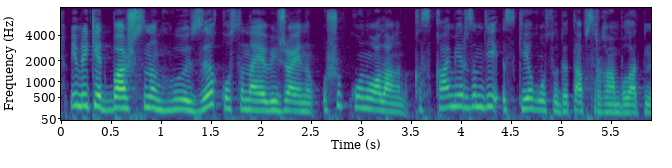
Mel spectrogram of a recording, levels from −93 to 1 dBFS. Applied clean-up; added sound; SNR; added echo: none; none; none; none.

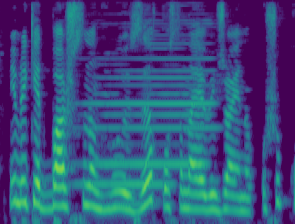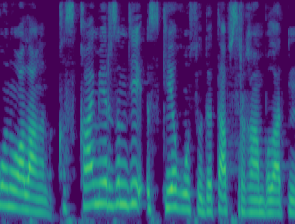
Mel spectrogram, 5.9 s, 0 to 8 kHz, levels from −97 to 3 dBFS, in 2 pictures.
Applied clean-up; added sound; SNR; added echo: classical method Wiener filter.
